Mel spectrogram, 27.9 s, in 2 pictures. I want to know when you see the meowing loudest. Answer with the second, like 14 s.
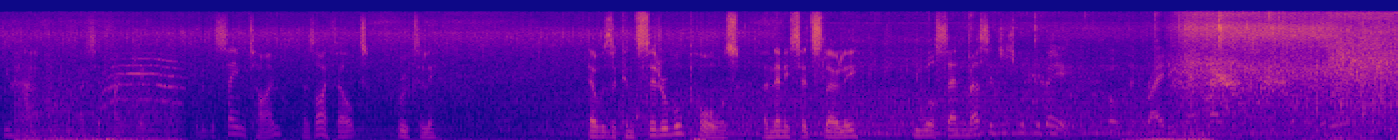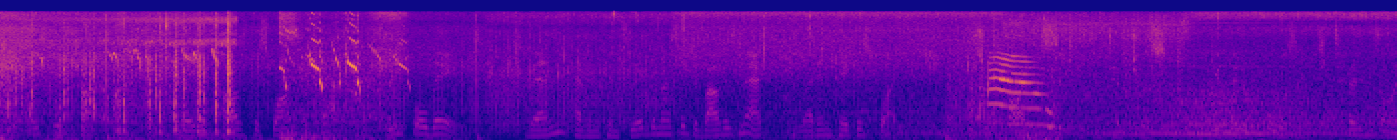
24 s.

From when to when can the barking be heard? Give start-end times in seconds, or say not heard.
not heard.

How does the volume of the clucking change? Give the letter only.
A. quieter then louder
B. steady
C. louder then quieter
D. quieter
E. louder
E.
